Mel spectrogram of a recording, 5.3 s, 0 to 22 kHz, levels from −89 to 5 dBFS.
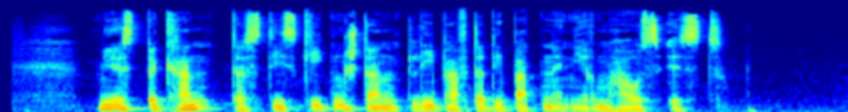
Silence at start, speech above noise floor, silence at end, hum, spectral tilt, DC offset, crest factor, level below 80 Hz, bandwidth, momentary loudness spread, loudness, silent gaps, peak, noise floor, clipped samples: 0.3 s; 38 dB; 0.6 s; none; -4.5 dB/octave; under 0.1%; 18 dB; -54 dBFS; 15.5 kHz; 5 LU; -25 LUFS; none; -8 dBFS; -63 dBFS; under 0.1%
